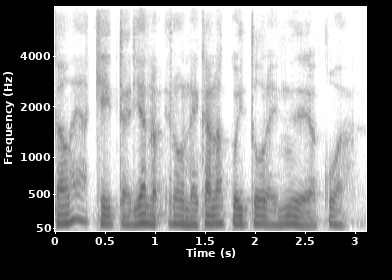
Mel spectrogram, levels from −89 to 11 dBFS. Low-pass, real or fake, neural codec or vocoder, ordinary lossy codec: none; fake; codec, 16 kHz, 0.8 kbps, ZipCodec; none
